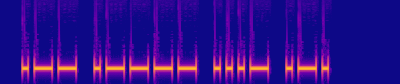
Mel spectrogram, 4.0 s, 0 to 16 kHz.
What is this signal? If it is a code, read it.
Morse code, heard as a keyed tone, about 20 wpm, 700 Hz. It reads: W1VR
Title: USA Call Signs - 4 Characters - Repeated 2x - 20wpm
